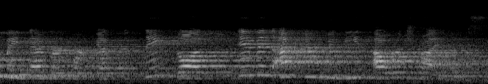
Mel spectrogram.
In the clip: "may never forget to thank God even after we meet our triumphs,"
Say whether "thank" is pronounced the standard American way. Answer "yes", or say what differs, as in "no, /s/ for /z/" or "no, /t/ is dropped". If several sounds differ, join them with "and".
no, /ŋ/ is dropped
